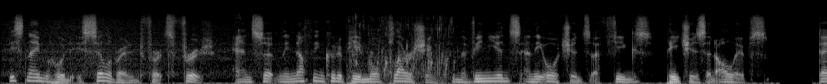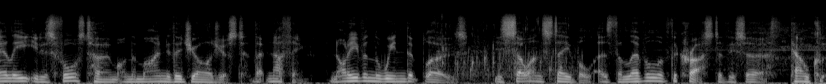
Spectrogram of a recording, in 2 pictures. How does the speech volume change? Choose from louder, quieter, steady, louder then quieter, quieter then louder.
steady.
